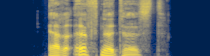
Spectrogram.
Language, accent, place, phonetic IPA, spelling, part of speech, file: German, Germany, Berlin, [ɛɐ̯ˈʔœfnətəst], eröffnetest, verb, De-eröffnetest.ogg
- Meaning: inflection of eröffnen: 1. second-person singular preterite 2. second-person singular subjunctive II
